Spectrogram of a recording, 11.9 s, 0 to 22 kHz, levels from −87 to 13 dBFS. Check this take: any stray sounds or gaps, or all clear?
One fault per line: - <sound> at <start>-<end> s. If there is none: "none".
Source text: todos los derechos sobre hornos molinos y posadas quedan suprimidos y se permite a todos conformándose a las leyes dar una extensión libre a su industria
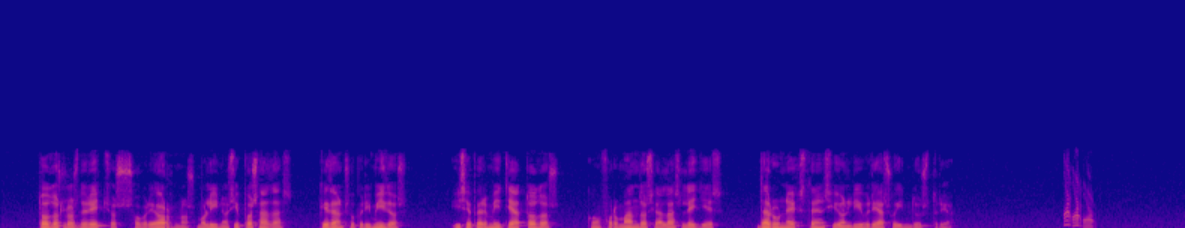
- chirp at 10.6-11.0 s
